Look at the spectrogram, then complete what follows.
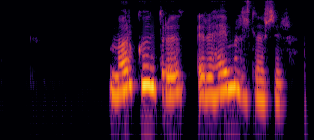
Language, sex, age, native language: Icelandic, female, 50-59, Icelandic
